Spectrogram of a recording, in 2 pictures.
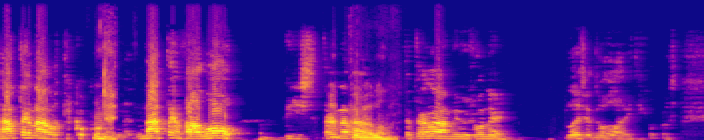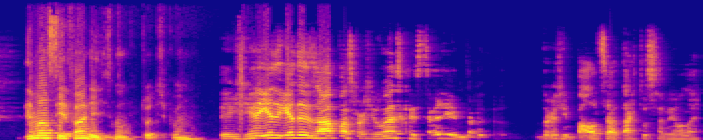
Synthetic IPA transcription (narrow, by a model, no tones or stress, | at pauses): nat̪r̩naʋɔt̪ikɔkɔsnat̪r̩ʋalɔt̪iʃt̪r̩naalɔt̪at̪r̩naamiuʒʋɔnɛ | lɛzɛd̪ɔɦlaʋit̪ixkɔkɔs | ɲɛmalsiɛfaɲicnɔt͡ʃɔci̥pɔʋɪɛmjɛjɛjɛd̪ɛnzaːpaspɾɔcʲimɔnɛskɛjst̪ɾɛɟɛnd̪ | d̪r̩ʒimpalt͡sɛat̪akt̪ɔsamiɔnɛ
